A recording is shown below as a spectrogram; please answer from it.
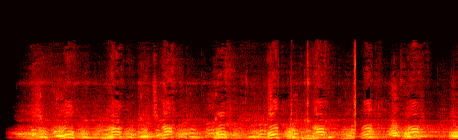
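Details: Dogs barking in a dense, overlapping chorus of short, high, yelping barks that run together with no pause, possibly several animals at once.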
